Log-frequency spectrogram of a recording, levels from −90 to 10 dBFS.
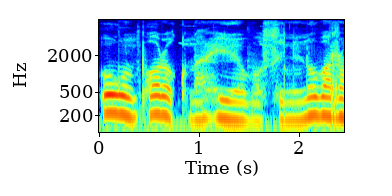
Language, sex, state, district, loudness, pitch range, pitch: Chakma, male, Tripura, Unakoti, -16 LUFS, 170-210 Hz, 190 Hz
